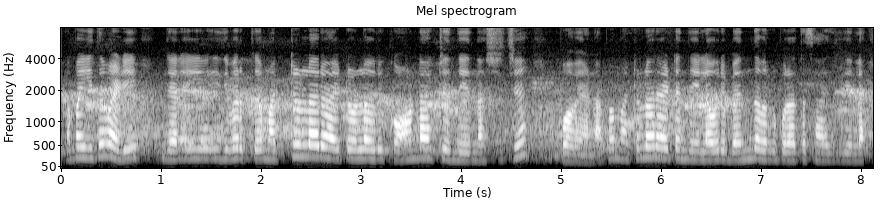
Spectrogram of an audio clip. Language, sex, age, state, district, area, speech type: Malayalam, female, 30-45, Kerala, Thiruvananthapuram, urban, spontaneous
